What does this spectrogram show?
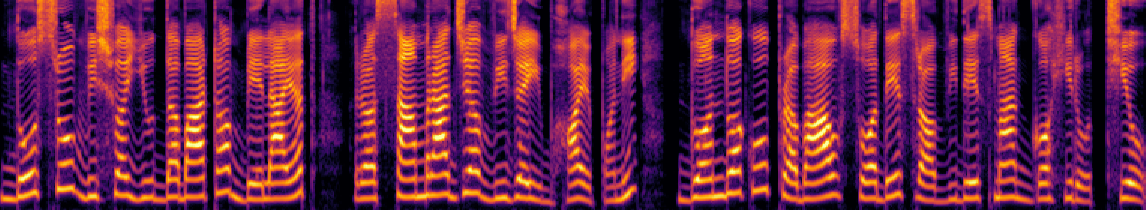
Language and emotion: Nepali, neutral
